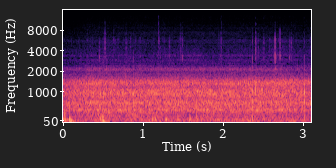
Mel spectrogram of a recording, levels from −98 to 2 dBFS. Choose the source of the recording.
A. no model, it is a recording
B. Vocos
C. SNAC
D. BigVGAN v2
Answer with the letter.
A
